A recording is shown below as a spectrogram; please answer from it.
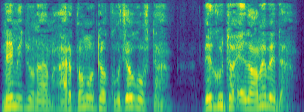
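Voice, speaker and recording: A man's voice: a little high, slightly rough, pitched above the performer's own voice. A man voicing a vain, deluded male clerk swallowed by a crocodile, who talks boastfully and lectures in a preachy tone, on a dull lo-fi recording.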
